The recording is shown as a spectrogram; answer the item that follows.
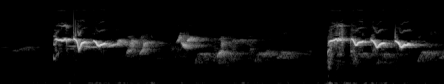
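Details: Training song of a white-rumped shama, meant to provoke rival birds: three bursts of loud, clear, warbling whistled phrases separated by short silences. The voice drops to lower buzzy notes between bursts.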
